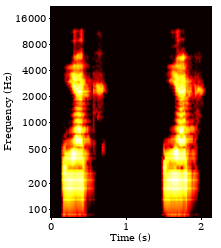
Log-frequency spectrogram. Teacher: Wa, yak, yeah, very soft sound, and kaf has hums. Hums is flow of breath.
